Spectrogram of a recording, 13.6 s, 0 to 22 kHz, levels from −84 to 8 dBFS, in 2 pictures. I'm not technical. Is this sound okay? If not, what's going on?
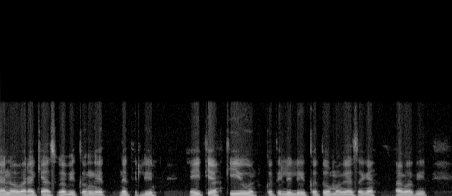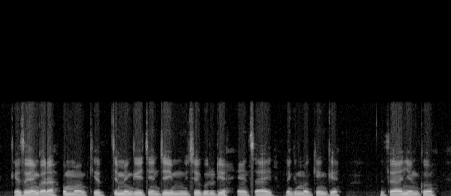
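No. From start to finish the speech carries a gritty, sandy hiss caused by 4-bit ADPCM compression. This format saves each moment of sound as a small guessed step from the last one, and the rough guesses leave grit that rises with loud syllables and sinks in quiet gaps. Ordinary background hiss stays steady through pauses, so that is how you can tell them apart. Nothing is heard above about 10.8 kHz either, so the sound is dulled.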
